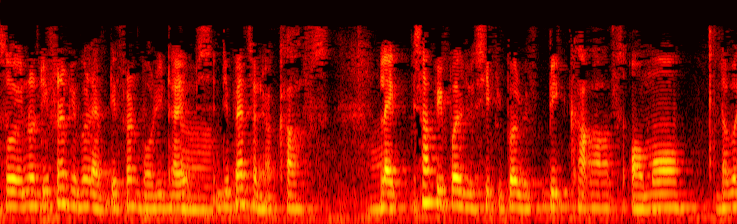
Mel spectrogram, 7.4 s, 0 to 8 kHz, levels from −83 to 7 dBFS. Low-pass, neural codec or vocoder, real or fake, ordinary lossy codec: 7.2 kHz; none; real; MP3, 24 kbps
